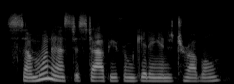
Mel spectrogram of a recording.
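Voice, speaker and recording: An actress playing a caring female military medic in a video game, earnest, playful and gently scolding. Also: sits low, fairly even intonation, fast talker, dry recording. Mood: earnest devotion.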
